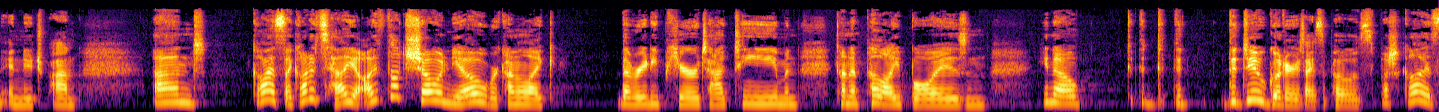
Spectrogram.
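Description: A woman's voice: measured pace, no echo. Chatty woman podcast host. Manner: chatty, self-deprecating, jumps in pitch when excited. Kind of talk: casual chat.

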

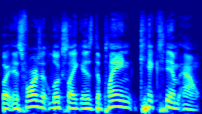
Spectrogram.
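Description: A man's voice: on the high side, expressive, brisk, slight background noise. A man co-hosting a podcast in casual chat, rambling, laughing often and trailing off mid-sentence. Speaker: co-host.

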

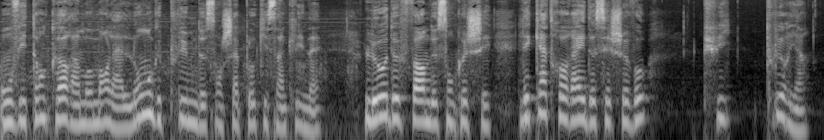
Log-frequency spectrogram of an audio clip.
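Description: A woman narrating a storybook tale in a slow, expressive telling. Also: lowish voice.

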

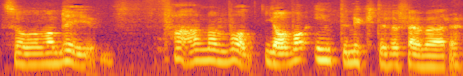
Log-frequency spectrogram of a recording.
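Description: A man's voice: medium pitch, dark tone. A young man co-hosting a casual podcast, telling stories with laughter and plenty of swearing. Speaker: podcast co-host. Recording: roomy, dull lo-fi sound.

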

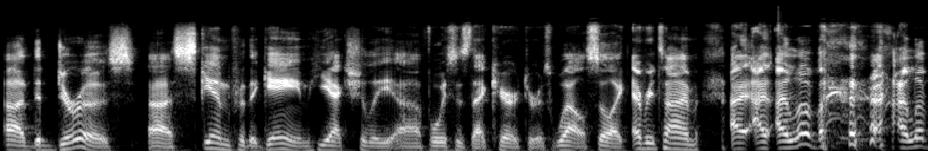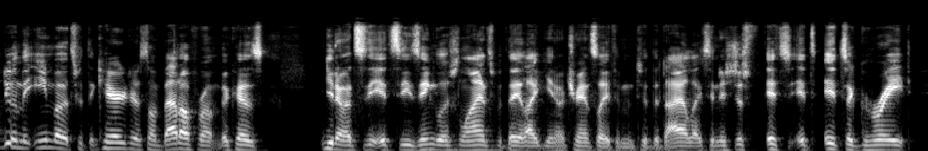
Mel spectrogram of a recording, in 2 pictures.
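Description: Man, mid pitch, excitable co-host, stumbling repeats, dry close mic. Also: fast, no echo. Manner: excitable, stumbling over words. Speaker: podcast co-host. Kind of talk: podcast chat.

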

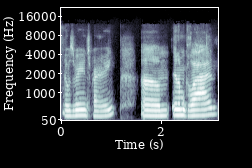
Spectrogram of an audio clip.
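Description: A young woman with a slightly raspy voice co-hosts a podcast, chatting in a bubbly, effusive way. Her voice sits at a middling pitch, recorded dry with no room sound. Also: little pitch movement, measured pace, no room sound. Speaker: podcast co-host. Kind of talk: casual chat.

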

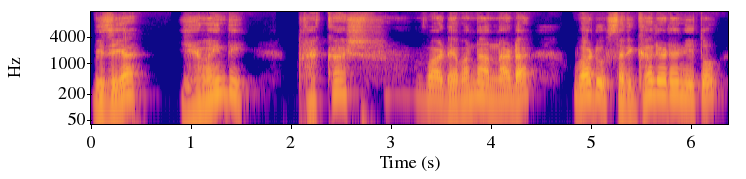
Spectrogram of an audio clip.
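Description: A man voicing an affectionate, protective older mother-in-law in an audiobook reading, coaxing and quick to worry. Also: medium pitch, expressive, dark tone, lightly acted. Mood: worried. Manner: coaxing, worried, quickly indignant.

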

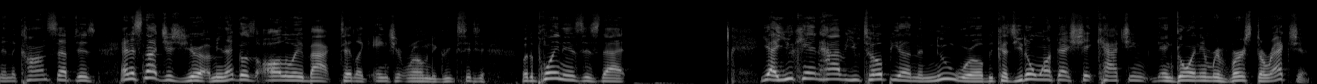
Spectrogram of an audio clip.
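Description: High-voiced man explaining things in casual chat. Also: a little mellow, no room sound, clean studio sound. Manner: emphatic storytelling with casual swearing and checking "right?". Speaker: podcast co-host explaining history.

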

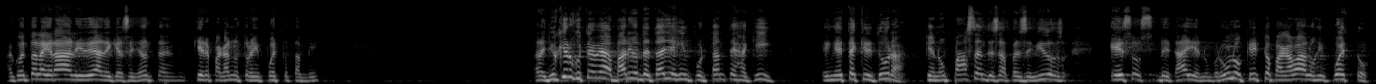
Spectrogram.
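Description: A man preaching a sermon as pastor, animated and drawing responses from the congregation. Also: sits high, fairly quick, in a large hall. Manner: animated preaching, calls on the congregation to repeat lines.

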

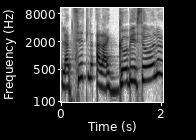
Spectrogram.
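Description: A young woman with a Quebec French accent telling a story in casual chat, animated and mixing English words into her French. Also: high voice, fairly quick.

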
